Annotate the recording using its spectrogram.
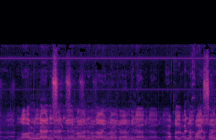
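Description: A man's voice chanting an Arabic devotional supplication, the notes drawn out and bending in a slow melody over a steady low hum.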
